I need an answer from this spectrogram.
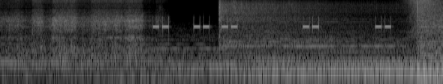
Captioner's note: beeping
